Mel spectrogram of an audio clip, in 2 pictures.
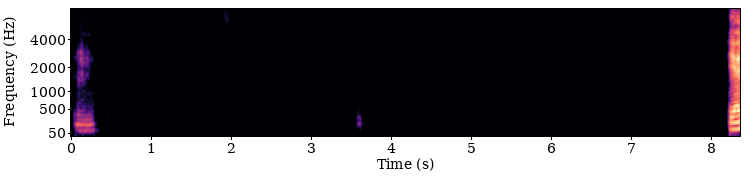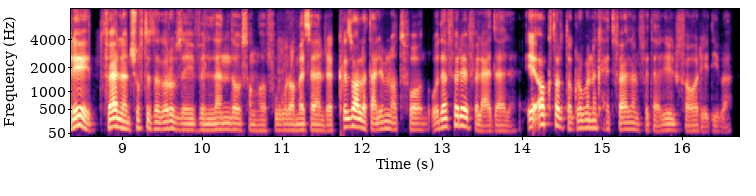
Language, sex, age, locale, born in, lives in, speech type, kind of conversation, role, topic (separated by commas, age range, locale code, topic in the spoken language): Arabic, male, 20-24, ar-EG, Egypt, Egypt, read, expert-assistant, asker, لو حبينا نشرح عدم المساواة الاجتماعية في مصر كأنها سباق جري، إيه الأنالوجي أو التشبيه اللي ممكن يوضح الفكرة دي؟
